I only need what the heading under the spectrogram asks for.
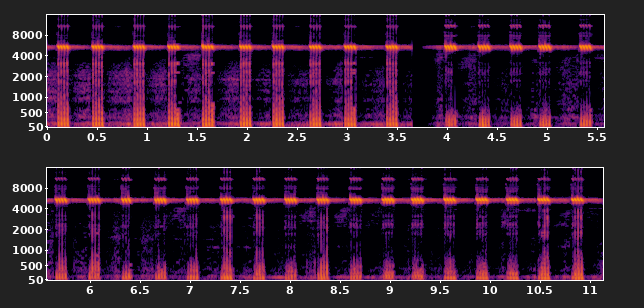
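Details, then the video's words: Cricket calling loudly and clearly, a steady train of sharp, high-pitched chirps at about three per second, with one brief break near the start before the rhythm resumes; no other sounds. "Suara Jangkrik "Krik Krik" Keras Dan Jernih"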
